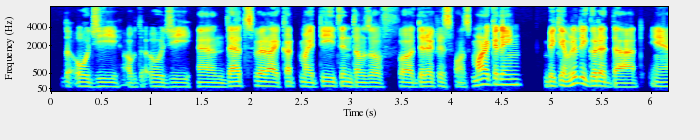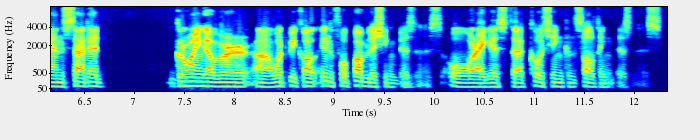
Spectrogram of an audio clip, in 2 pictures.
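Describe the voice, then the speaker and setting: A middle-aged man from India, founder of a marketing agency, tells his story as a guest in a casual interview, speaking with an Indian accent. He talks in long, loose chains of sentences packed with "uh," "right?" and "essentially." His voice is fairly low and fairly bright, clear and resonant, with no room sound.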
